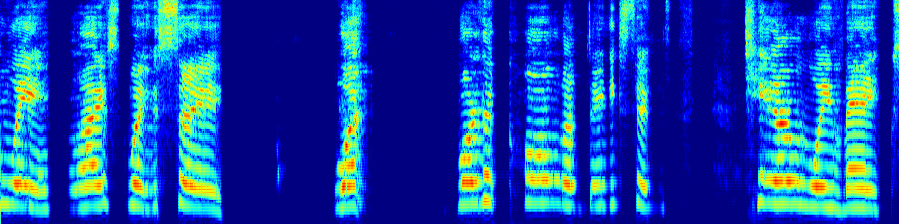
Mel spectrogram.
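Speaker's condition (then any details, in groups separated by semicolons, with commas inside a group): Cerebral palsy; wheelchair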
